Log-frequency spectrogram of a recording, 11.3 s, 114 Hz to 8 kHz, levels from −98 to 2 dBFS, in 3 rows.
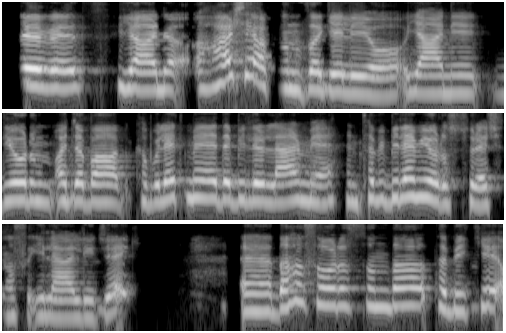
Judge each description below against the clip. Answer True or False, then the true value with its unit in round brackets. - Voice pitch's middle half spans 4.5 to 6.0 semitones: False (3.5 semitones)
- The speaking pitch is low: False (255 Hz)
